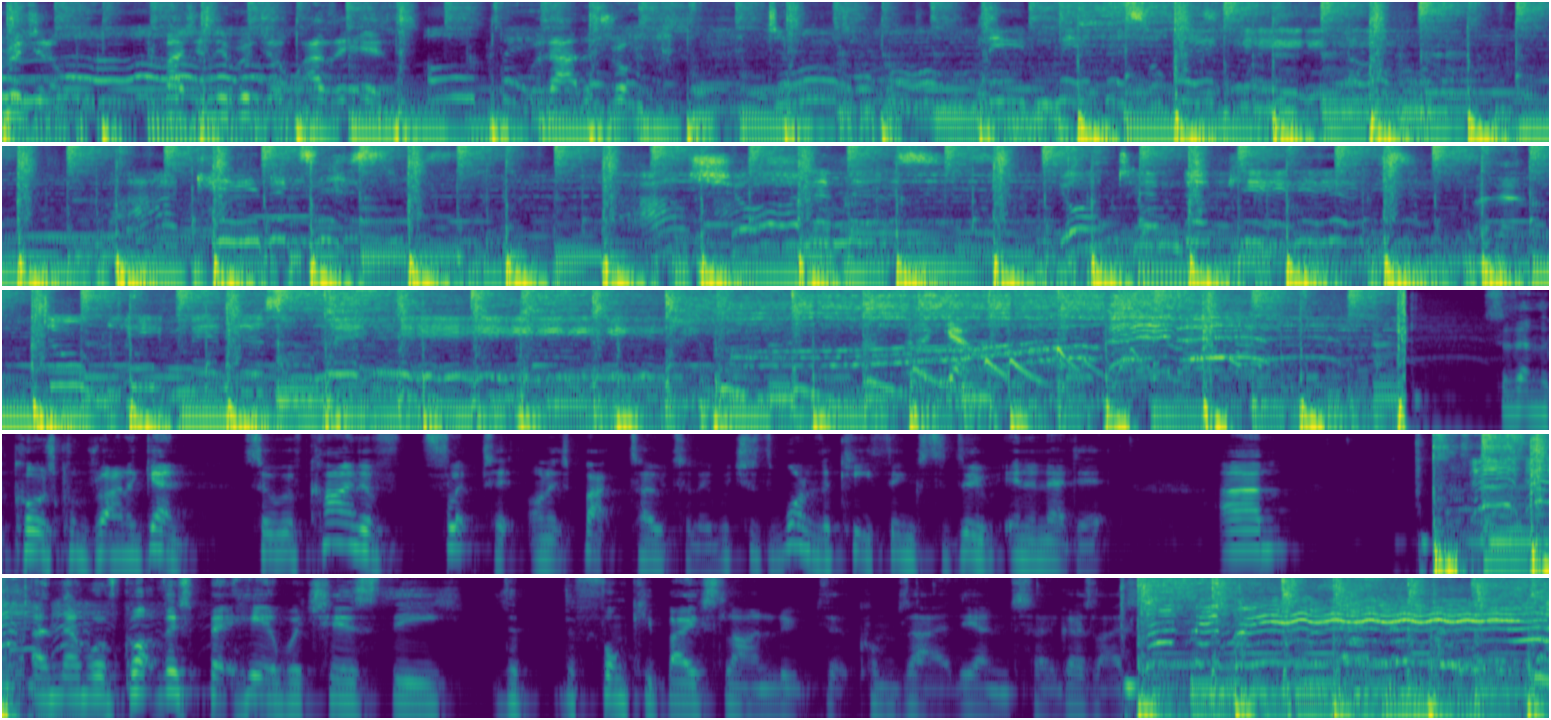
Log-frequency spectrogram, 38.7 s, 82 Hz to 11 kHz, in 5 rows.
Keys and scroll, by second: 22.3 space, 30.2 space, 36.4 space.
